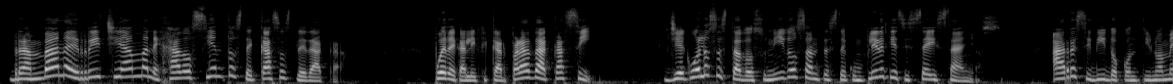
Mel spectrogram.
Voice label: Spanish (LA), Female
